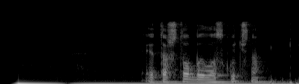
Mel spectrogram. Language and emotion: Russian, neutral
